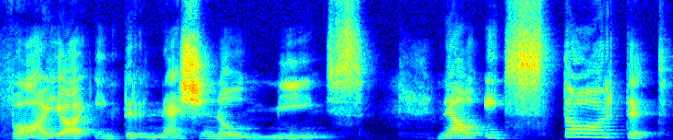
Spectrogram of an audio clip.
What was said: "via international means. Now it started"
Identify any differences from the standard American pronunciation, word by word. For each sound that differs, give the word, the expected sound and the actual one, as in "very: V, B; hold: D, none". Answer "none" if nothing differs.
means: Z, S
